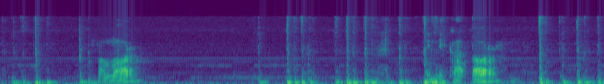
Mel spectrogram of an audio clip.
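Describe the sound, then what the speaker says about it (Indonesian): Keys clatter on a computer keyboard in short bursts of rapid taps with pauses between, close and fairly crisp, while someone speaks over parts of the typing. "Misalkan di sini saya ketikkan"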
